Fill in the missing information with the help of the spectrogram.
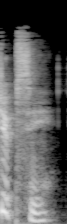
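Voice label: "gypsy", British English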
